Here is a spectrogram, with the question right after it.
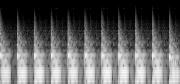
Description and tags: cool synth tone
dubstep, loop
